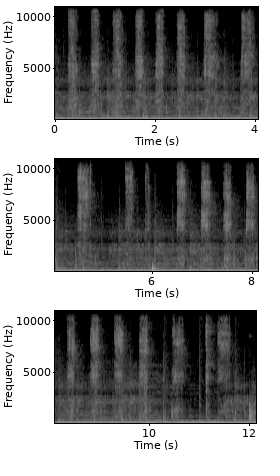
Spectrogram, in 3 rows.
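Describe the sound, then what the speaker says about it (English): Bumper bolts on a Jeep Wrangler JL Barricade Battalion stubby front bumper are tightened with an Allen key and 13mm wrench, a rapid continuous ratcheting click that runs steadily and close for the whole stretch. "take our provided Allen key and a 13mm wrench,"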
